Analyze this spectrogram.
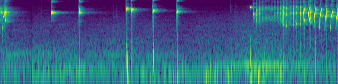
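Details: Lovebird lure sound for attracting rivals: crisp, separate high chirps, then a fast, excited chattering run of rapid ticking notes in the last two seconds.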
